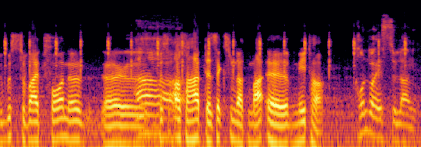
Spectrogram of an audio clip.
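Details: Adult male speaker; normal voice.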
